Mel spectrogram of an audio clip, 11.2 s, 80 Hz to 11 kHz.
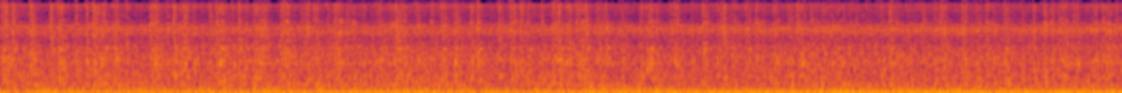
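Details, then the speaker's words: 1929 Ford Model A Tudor rebuilt engine finally running after 40+ years sitting: steady, even low idle with a soft regular beat, no knocks or misses; purring smoothly, healthy. "[Engine idling smooth] [Yay!] after 40 years sitting... Purring away."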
